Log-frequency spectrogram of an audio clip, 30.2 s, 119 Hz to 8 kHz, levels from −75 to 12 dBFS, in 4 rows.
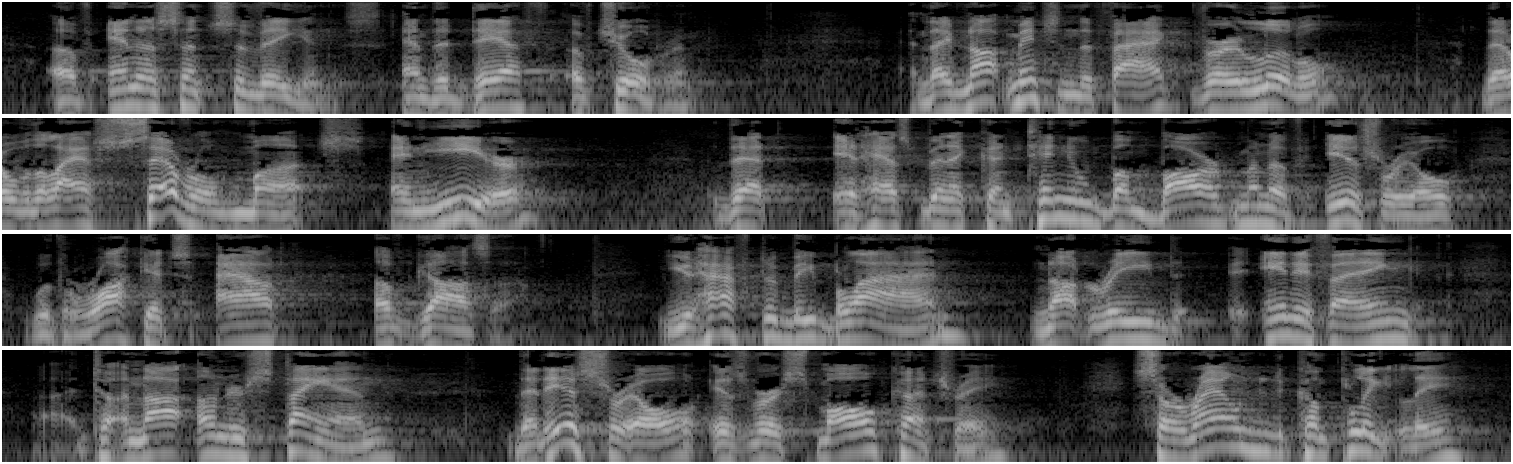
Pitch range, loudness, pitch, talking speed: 125-160 Hz, -19 LUFS, 145 Hz, 120 wpm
